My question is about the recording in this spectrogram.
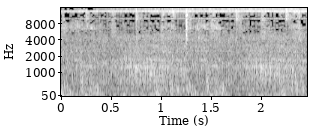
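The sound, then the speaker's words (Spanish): A wildfire in Las Hurdes, Extremadura, Spain, started in Ladrillar and advancing uncontrolled into Salamanca province, roars with a steady, dense rushing noise like strong wind, with faint scattered crackles and pops throughout. No voices are heard. “Es el sonido del fuego que nos llega también desde otra zona de Extremadura, desde Las Hurdes, declarado en Ladrillar, un incendio que avanza también sin control por la provincia de Salamanca.”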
